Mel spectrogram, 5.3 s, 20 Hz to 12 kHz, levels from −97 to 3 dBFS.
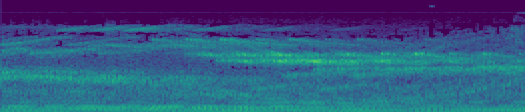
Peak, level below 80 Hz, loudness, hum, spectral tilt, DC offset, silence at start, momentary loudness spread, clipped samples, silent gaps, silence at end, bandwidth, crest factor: -16 dBFS; -48 dBFS; -32 LUFS; none; -6 dB/octave; under 0.1%; 0 s; 10 LU; under 0.1%; none; 0 s; 10.5 kHz; 18 dB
